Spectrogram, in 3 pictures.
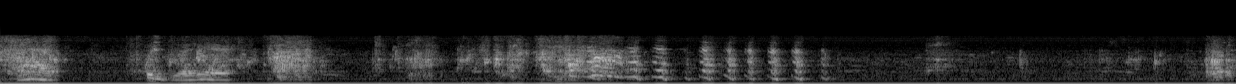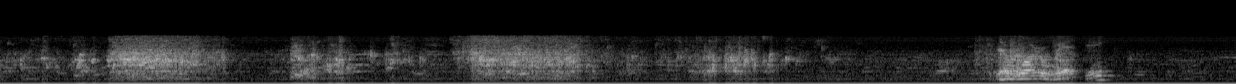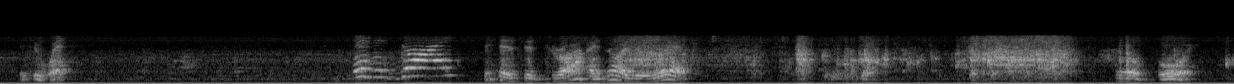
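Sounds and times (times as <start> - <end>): bath water splashing: 0.0 - 7.6, 11.0 - 20.9, 22.0 - 23.2, 30.4 - 37.0
water poured from a cup: 15.3 - 20.4, 31.9 - 35.6.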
